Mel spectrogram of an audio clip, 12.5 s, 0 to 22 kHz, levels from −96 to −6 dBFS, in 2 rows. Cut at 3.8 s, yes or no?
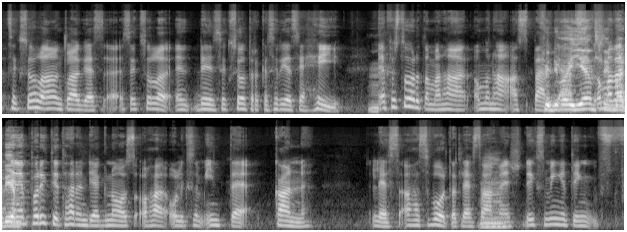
yes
